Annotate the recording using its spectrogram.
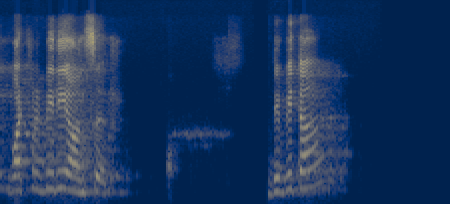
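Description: A woman speaks calmly and clearly into a close microphone.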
